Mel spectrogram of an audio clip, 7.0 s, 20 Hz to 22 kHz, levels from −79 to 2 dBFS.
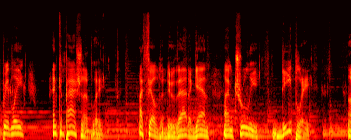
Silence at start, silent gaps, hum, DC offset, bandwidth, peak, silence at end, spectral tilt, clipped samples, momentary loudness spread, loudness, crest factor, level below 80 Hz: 0 s; none; none; under 0.1%; 16 kHz; -8 dBFS; 0 s; -6.5 dB/octave; under 0.1%; 14 LU; -26 LUFS; 18 dB; -40 dBFS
